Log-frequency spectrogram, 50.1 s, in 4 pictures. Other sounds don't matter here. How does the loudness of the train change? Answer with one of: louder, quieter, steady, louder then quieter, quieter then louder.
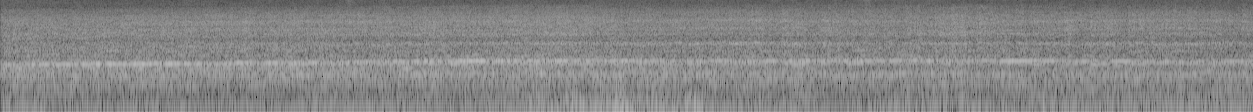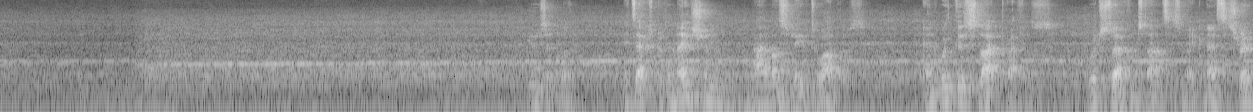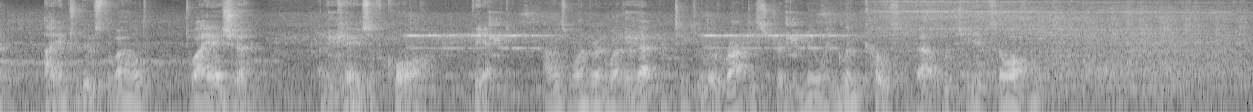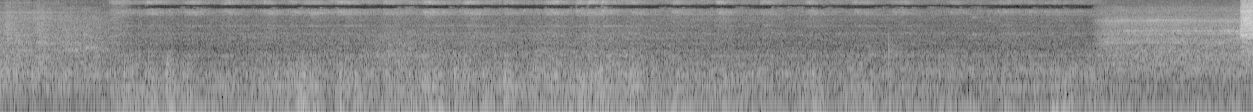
steady.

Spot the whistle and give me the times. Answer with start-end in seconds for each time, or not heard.
not heard.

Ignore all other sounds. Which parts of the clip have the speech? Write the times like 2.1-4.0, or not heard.
17.8-35.5.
